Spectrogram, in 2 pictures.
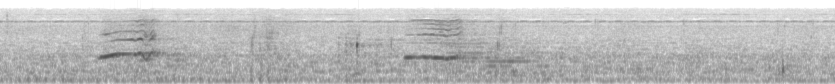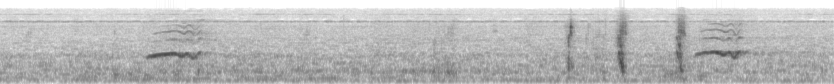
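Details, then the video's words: Baby monkey Luno calling to his father Tum to be picked up: a few short, faint, high, upslurred squeaks spaced a few seconds apart over a quiet background, with brief clicks near the end. "baby monkey Luno trying call father Tum to pick him up"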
